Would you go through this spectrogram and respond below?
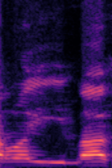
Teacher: را کو ہم پر پڑھیں گے، کیونکہ را کے اوپر زبر آ گیا ہے، اور یہاں پہ یا لین بھی ہو رہا ہے کہ یا ساکن سے پہلے زبر آ گیا ہے، لہذا حرف لین کو بغیر کھینچے بغیر جٹکا دیے نرمی سے معروف پڑھتے ہیں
